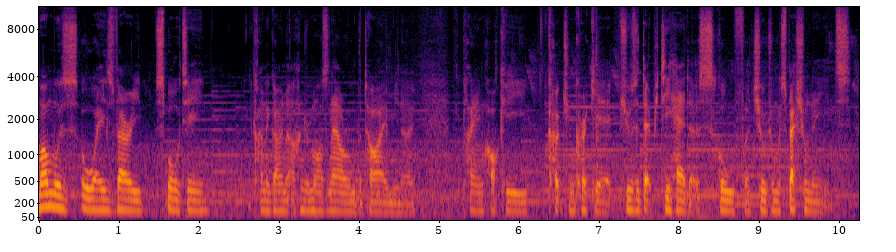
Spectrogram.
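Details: Adult male speaker; normal speech.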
